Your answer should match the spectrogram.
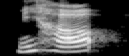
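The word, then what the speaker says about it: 你好: yang kita belajar dalam basement yaitu nih Halo Ni hao Ni hao De Ce Ni Hao cara baca di adalah bukan 33 bukan nih ho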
